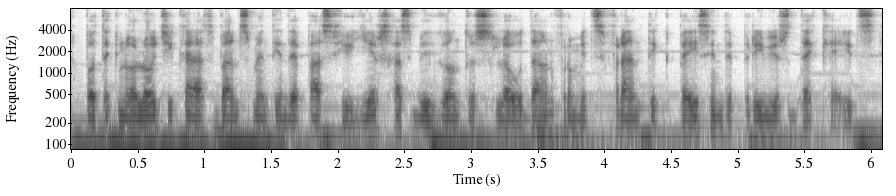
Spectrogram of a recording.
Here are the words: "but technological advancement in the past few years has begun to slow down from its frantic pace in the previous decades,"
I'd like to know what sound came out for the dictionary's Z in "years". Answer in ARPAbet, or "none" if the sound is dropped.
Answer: S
